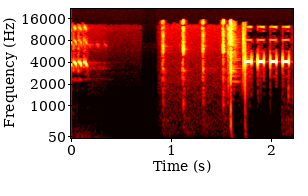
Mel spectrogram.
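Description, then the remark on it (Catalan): An alarm clock goes off at 7 in the morning: a few quick high beeps, some clattering ticks, then a run of loud, evenly spaced electronic beeps ringing with no one talking. “7 del matí. Són el despertador.”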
